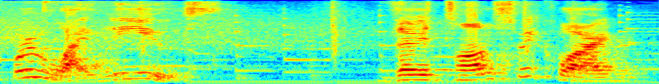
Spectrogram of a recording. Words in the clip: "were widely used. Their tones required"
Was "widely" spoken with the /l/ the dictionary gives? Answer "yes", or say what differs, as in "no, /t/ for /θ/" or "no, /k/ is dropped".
yes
